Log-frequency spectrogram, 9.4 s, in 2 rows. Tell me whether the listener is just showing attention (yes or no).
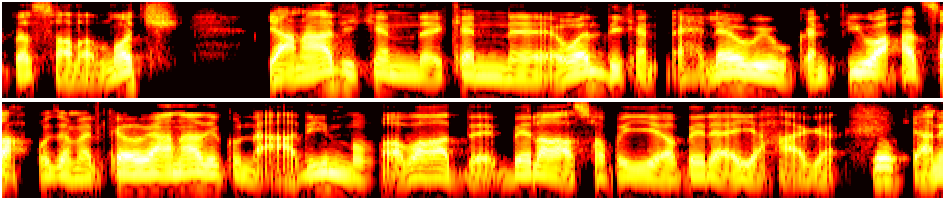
yes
